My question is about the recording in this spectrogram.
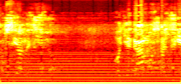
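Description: Loud, steady electrical mains hum with a long ladder of overtones, unchanging throughout, over faint speech from a video clip being played back.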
